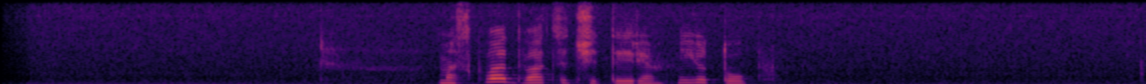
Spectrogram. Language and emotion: Russian, neutral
